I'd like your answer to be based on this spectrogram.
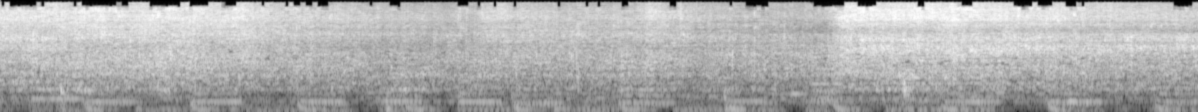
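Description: Spices for a chickpea chana fry in a pan with a splash of water, a steady loud sizzle and hiss with soft rhythmic stirring underneath, close and continuous throughout.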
